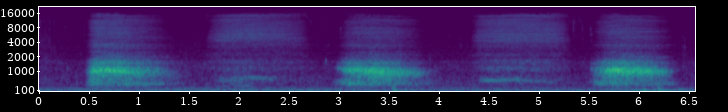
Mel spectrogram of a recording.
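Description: Three deep, loud breaths come in a slow, even rhythm, each a full rushing swell of air separated by quiet gaps. They are part of a calming exercise before making a decision.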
